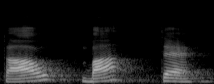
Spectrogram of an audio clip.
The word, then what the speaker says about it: Taubaté: Taubaté, a última sílaba tônica, até. Última sílaba tônica também, oxítona.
